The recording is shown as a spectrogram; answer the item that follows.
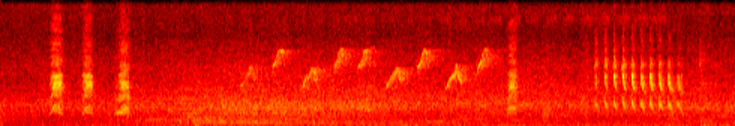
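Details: Male and female sooty-headed bulbuls in mating condition, nyrecet-style calling: three harsh rasping bursts, then a run of short high clipped notes repeated about twice a second, ending with a fast buzzy chatter over hissing background.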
